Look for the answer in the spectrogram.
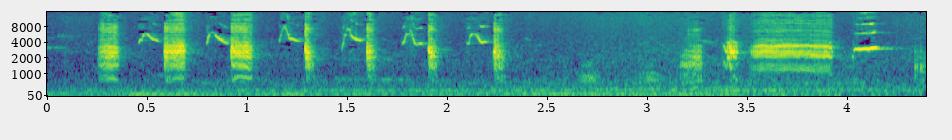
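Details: Javan myna song meant as a master recording for training birds: short harsh bursts with hooked whistled tails, about three a second, followed by a longer rasping note and a thin whistle.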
